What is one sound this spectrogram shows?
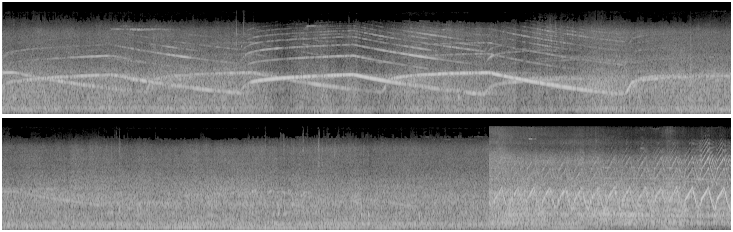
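Traffic rumbles steadily along a busy road.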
